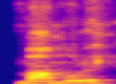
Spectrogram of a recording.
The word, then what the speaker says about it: Mamuoli: Mamuoli, I was told the emphasis on the first syllable from Italy.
